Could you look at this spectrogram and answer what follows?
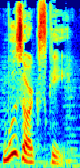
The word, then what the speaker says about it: Mussorgsky: In Russian, his name is pronounced Mussorgsky, which sounds like it has something to do with cows, but it doesn't.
